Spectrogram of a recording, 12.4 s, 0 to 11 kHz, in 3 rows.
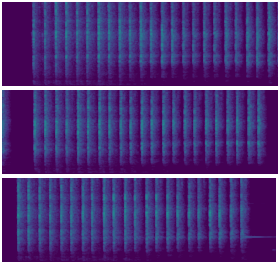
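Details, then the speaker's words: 1961 Olympia SM7 manual portable typewriter, serviced, margins set 0 and about 75: three lines of brisk, even keystrikes about three a second, then clear bell ring near margin end; working properly. "you hear the bell, you're near the end of the margin."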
